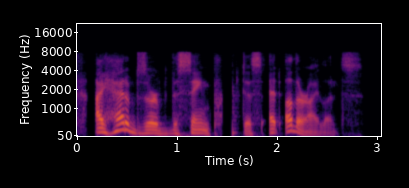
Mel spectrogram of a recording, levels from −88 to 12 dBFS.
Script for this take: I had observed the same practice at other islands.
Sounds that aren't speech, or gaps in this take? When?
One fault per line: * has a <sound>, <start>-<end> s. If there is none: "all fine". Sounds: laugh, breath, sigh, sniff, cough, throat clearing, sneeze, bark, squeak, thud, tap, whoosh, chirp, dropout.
* has a dropout, 1.4-1.6 s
